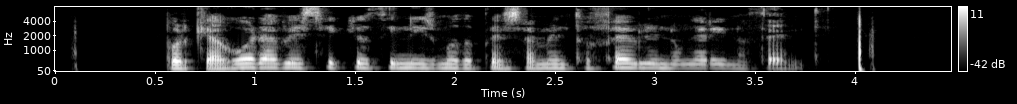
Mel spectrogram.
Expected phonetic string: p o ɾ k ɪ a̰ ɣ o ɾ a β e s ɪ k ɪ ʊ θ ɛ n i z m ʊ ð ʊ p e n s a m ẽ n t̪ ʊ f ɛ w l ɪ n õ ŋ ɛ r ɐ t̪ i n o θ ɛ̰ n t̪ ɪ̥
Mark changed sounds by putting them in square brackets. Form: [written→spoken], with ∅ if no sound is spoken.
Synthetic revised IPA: p o ɾ k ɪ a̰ ɣ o ɾ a β e s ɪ k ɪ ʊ θ [ɛ→i] n i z m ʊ ð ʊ p e n s a m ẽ n t̪ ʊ f ɛ [w→β] l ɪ n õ ŋ ɛ [r→ɾ] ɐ [t̪→∅] i n o θ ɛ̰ n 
